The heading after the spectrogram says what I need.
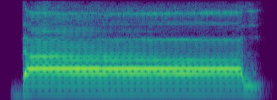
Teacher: জিহ্বার আগা, সামনের উপরে দুই দাঁতের গোড়ার সাথে লাগাবো, লাগিয়ে আমরা তিন আলিফটা নিয়ে উচ্চারণ করব।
